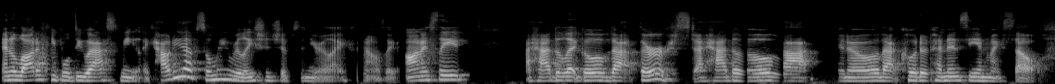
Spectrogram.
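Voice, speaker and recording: A woman with an American accent speaks fairly quickly at medium pitch, in a bright, sharp tone with fairly even intonation, on a very clean recording with a silent background. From Central California. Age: 30s. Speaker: entrepreneur and wellness speaker. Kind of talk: interview conversation. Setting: studio.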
